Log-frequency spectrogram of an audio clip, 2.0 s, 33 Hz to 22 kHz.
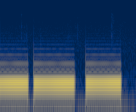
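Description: Native Instruments Massive synth patch, built on square-saw wavetable oscillators, playing three notes of the same pitch through a Low Pass 2 filter. The filter cuts its upper harmonics, so it already sounds less square.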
